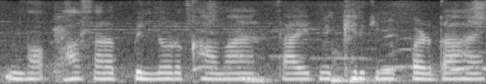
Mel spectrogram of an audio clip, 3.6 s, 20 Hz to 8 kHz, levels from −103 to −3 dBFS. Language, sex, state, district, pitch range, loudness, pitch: Hindi, female, Bihar, Katihar, 205-215 Hz, -18 LUFS, 210 Hz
